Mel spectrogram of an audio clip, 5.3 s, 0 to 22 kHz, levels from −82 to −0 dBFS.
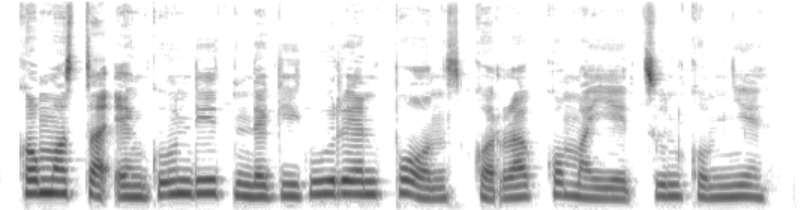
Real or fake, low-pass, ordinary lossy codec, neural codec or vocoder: real; none; none; none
